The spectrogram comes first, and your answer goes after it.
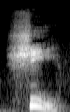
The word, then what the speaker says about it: Ski: Exception I know of is she meaning ski but is pronounced she similar to a g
